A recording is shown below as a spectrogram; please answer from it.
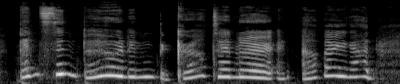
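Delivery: high, slow, drawn-out giddy gushing fangirl voice. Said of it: "today I feel like I'm just like".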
